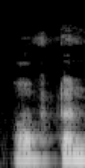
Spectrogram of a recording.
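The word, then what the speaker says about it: often: दर्शकों, ऑफन को ऑफ्टन भी प्रोनाउंस किया जाता है।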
